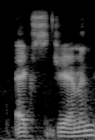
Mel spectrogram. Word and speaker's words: X Jammin: We killed a dragon with X Jammin. The X is silent, of course.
